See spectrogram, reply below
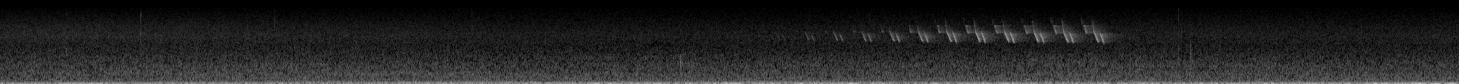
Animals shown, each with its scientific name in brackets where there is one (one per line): Ovenbird (Seiurus aurocapilla)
